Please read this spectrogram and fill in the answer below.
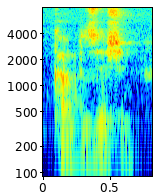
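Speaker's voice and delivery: usual speaking voice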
